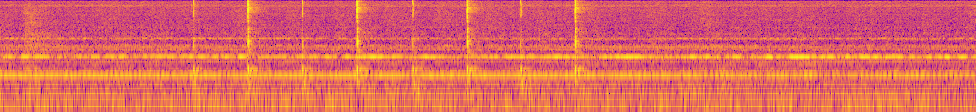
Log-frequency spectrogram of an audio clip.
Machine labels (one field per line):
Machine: valve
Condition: normal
